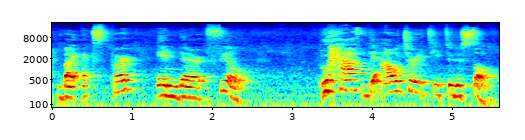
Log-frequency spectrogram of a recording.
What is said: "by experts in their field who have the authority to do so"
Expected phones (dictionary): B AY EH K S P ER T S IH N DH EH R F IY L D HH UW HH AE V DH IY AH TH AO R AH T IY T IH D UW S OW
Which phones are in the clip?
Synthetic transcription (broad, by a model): B AY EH K S P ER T IH N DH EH R F IY L D HH UW HH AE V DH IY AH T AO R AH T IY T IH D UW S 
